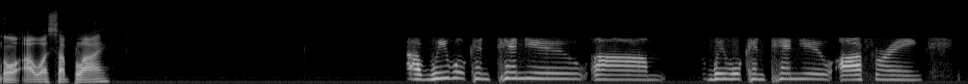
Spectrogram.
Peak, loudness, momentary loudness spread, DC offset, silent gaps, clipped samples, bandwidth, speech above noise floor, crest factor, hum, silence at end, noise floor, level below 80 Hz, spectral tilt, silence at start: -8 dBFS; -27 LUFS; 11 LU; under 0.1%; none; under 0.1%; 11.5 kHz; 38 dB; 20 dB; none; 0.25 s; -64 dBFS; -66 dBFS; -5.5 dB/octave; 0 s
